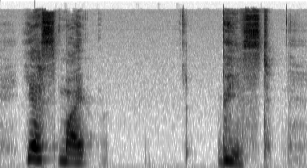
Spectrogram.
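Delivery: loud, stammering, desperate-sounding words. Reading a story, the desperate man answers the beast: stammering. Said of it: "stammered the desperate man".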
